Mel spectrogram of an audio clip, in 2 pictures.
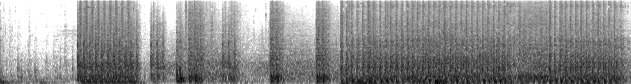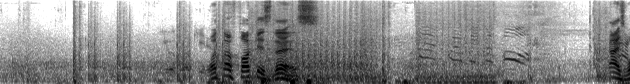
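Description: Rapid gunshots fire in short bursts.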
